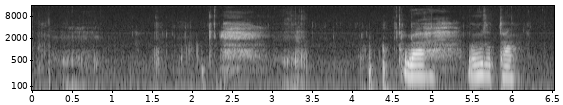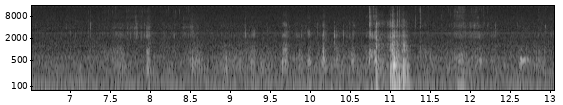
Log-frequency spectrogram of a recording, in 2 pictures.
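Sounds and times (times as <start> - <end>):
chewing with wet clicks: 1.2 - 2.4, 7.0 - 13.0.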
